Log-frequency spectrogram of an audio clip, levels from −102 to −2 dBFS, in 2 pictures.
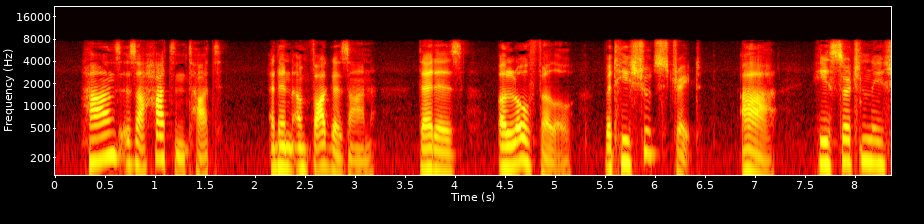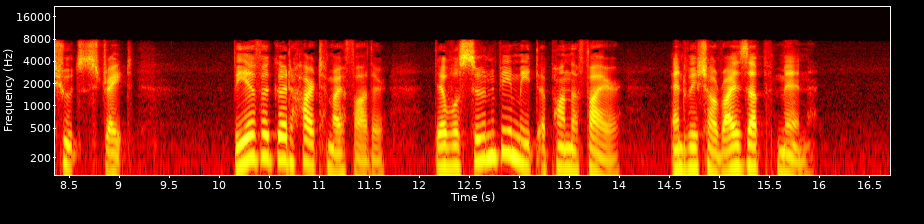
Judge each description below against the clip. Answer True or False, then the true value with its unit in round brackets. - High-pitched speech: False (145 Hz)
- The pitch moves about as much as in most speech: False (6.5 semitones)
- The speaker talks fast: False (150 wpm)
